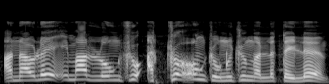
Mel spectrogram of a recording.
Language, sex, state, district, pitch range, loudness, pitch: Wancho, male, Arunachal Pradesh, Longding, 180-225 Hz, -15 LUFS, 195 Hz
